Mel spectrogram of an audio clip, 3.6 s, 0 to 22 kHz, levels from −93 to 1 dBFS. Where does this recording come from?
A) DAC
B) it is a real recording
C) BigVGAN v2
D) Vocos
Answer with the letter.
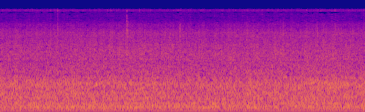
B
